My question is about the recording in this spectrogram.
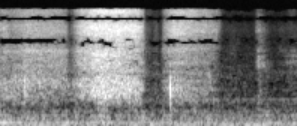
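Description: Hands sliding and rubbing across the paper pages of a coloring book, pressing the open spread flat: a dry swishing rub in three strokes, the middle one the loudest.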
